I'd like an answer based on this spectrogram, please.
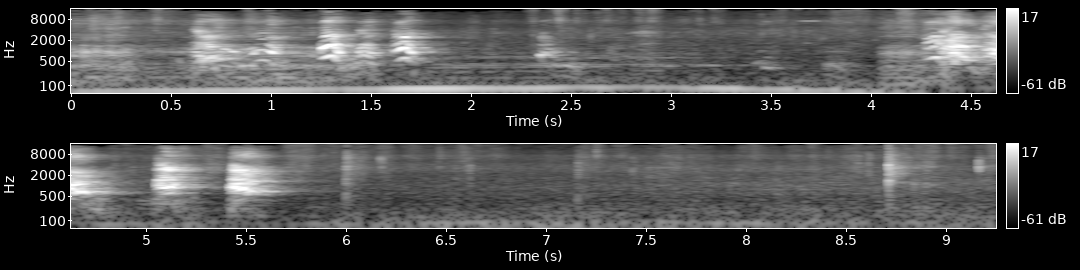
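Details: Cane Corso puppies playing, a run of rapid yappy barks at the start over a low steady hum, then a second burst of four loud barks around the middle, then quiet with a sharp click.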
